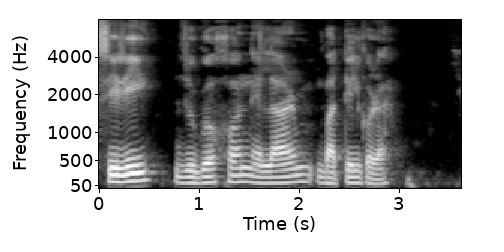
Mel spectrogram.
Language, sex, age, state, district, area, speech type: Assamese, male, 18-30, Assam, Sonitpur, rural, read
